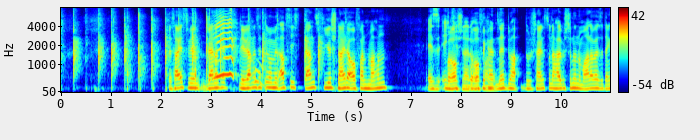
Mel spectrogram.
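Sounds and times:
applause: 0:00.0 - 0:05.5
speech: 0:02.1 - 0:06.6, 0:07.3 - 0:10.9.

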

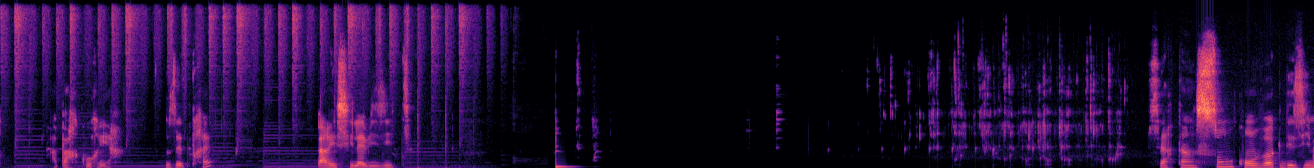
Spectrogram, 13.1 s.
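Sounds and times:
speech: 0:00.6 - 0:02.3, 0:03.2 - 0:04.2, 0:11.6 - 0:13.1
amber liquid poured from bottle into round-bellied glass: 0:08.6 - 0:11.4.

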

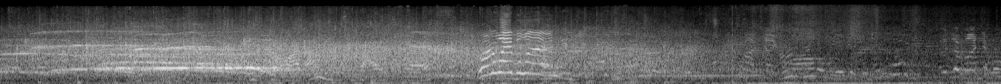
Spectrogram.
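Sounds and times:
voices and cheers: 0:00.0 - 0:07.6
audience applause: 0:00.0 - 0:07.8.

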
